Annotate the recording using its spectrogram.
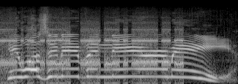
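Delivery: high-pitched gamer outrage; outraged shout. Real, not acted. Outraged at being caught.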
